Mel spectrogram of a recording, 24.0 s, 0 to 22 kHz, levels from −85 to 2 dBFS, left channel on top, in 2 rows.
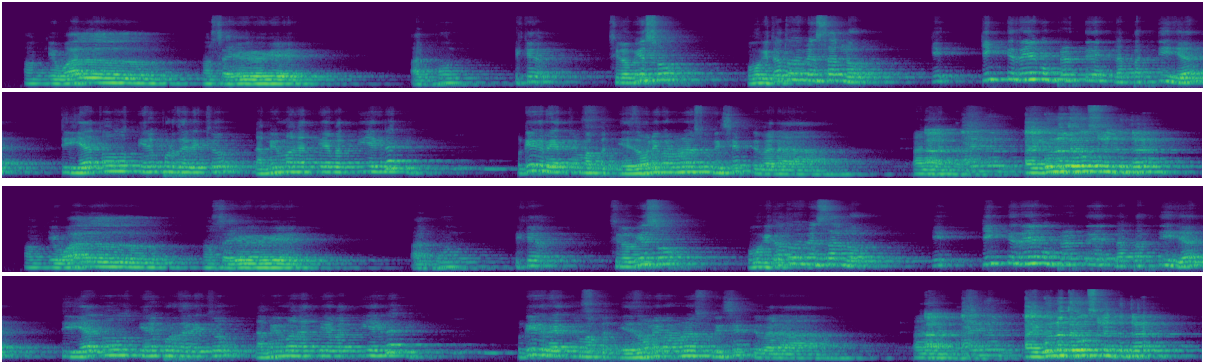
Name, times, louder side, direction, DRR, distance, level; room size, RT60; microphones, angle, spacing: voice 1, 0.2-1.7 2.0-3.0 4.1-4.5 5.2-5.4 6.1-6.7 7.5-8.6 9.3-9.4 9.8-12.0 12.6-16.1 17.2-20.3 21.1-21.9, left 1 dB, 90° left, 1 dB, 1.1 m, -26 dB
voice 2, 16.6-16.9 21.2-23.4, left 1 dB, 25° right, -2 dB, 1.2 m, -22 dB
12.0 x 4.2 x 3.0 m, 1.4 s
head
